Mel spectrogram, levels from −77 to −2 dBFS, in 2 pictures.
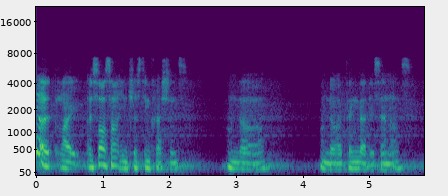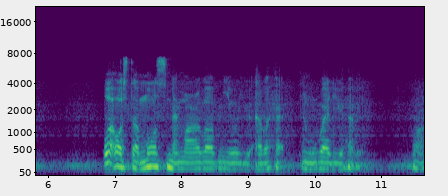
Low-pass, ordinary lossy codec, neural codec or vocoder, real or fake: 7.2 kHz; none; vocoder, 22.05 kHz, 80 mel bands, WaveNeXt; fake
